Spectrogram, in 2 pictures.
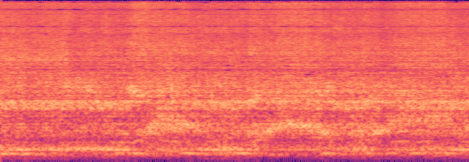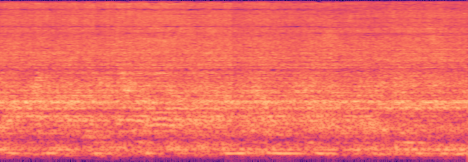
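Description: A man vocalizes loudly into a microphone.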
